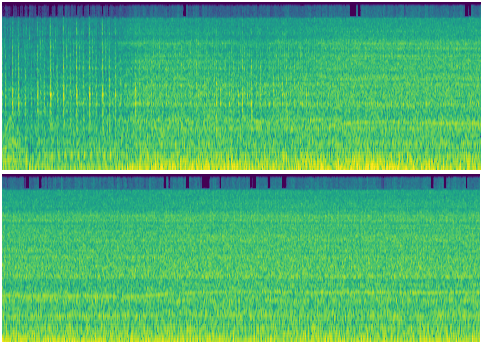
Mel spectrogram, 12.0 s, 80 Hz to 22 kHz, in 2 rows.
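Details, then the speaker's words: 1999 Jeep Wrangler TJ, high-mileage oil treatment added, warming up at idle: a rough, uneven knocking about three beats a second, growing louder then fading. It sits at the front of the engine; owner suspects the front bearing or timing chain slap, unconfirmed. "actually start to hear it now. I've warmed it up a little bit. You can start to hear it kicking. It's getting louder."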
